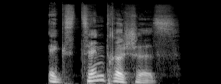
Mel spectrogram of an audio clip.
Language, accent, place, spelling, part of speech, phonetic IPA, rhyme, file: German, Germany, Berlin, exzentrisches, adjective, [ɛksˈt͡sɛntʁɪʃəs], -ɛntʁɪʃəs, De-exzentrisches.ogg
- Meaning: strong/mixed nominative/accusative neuter singular of exzentrisch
